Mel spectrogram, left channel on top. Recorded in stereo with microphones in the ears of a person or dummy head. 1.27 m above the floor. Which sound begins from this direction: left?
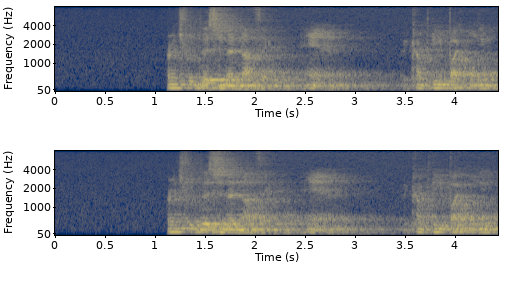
A man speaking, at 1.1 s.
